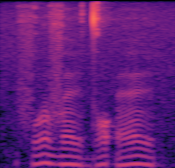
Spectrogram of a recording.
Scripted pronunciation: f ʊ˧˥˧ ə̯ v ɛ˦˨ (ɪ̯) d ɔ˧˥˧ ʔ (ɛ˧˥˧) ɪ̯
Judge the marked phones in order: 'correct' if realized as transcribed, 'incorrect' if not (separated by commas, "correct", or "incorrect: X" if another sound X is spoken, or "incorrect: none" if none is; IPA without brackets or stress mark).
correct, correct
